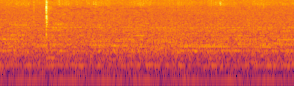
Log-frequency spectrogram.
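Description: Steady low hum and hiss of room background noise, with one short click about a third of a second in.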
